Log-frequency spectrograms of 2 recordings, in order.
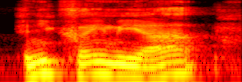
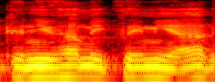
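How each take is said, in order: First: High, loud plea for help; pleading ask. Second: Said in the usual way. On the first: Retold or imitated. Bloody cyclist asking a medic for help, loud plea. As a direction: beg the medic to clean you up. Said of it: "So I'm like". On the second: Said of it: "And he's saying".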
